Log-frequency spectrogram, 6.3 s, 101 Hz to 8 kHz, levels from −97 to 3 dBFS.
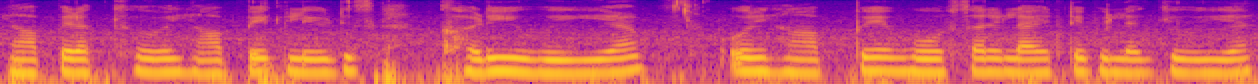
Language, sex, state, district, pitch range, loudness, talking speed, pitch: Hindi, female, Haryana, Rohtak, 185-195 Hz, -16 LUFS, 200 wpm, 190 Hz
